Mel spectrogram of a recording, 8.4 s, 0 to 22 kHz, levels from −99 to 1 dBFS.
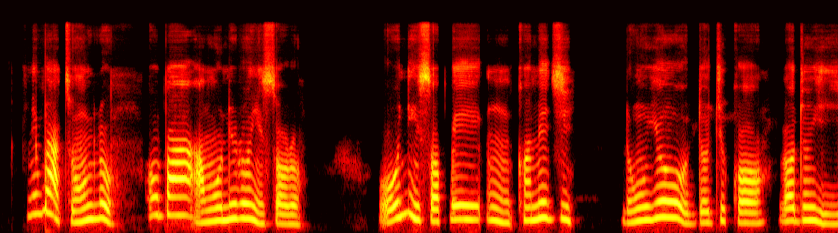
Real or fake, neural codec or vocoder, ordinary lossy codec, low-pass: fake; codec, 44.1 kHz, 7.8 kbps, DAC; none; 14.4 kHz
